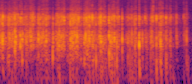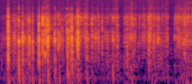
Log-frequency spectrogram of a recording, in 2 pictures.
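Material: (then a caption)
Cardboard. A small, hollow, green printed cardboard tea box is turned in the hands while fingertips and nails tap and scratch its surface. The result is a dense, bright stream of dry scratching and crinkling with quick, irregular light taps and almost no low end.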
